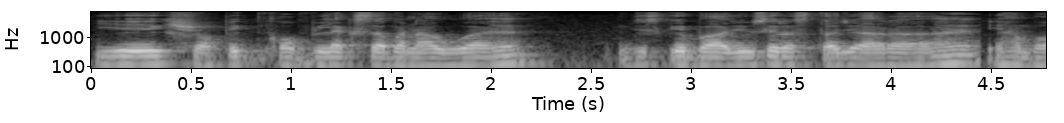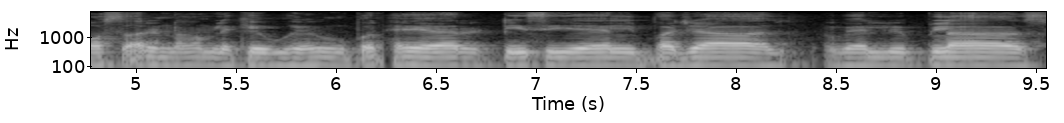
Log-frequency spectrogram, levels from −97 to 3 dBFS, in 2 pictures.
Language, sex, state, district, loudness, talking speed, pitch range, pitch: Hindi, male, Uttar Pradesh, Jyotiba Phule Nagar, -29 LUFS, 195 wpm, 105-110 Hz, 110 Hz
